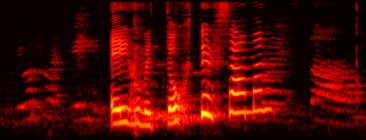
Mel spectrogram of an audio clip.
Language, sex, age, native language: Icelandic, female, 10, Icelandic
